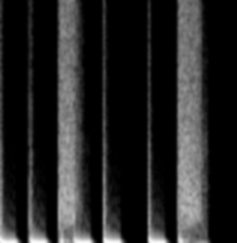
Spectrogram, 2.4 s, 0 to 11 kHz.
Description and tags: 101 Dry glide drum s02
standard riphop drums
